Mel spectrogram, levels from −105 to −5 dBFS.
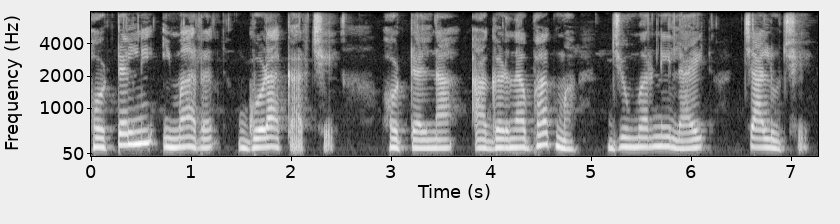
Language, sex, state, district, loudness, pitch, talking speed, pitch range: Gujarati, female, Gujarat, Valsad, -16 LUFS, 185 Hz, 115 wpm, 175-195 Hz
